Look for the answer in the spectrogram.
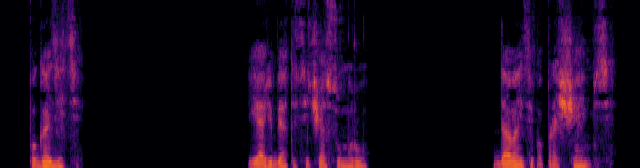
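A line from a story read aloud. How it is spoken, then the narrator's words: Sudden quiet words. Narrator (Russian): Левка вдруг тихо произнес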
